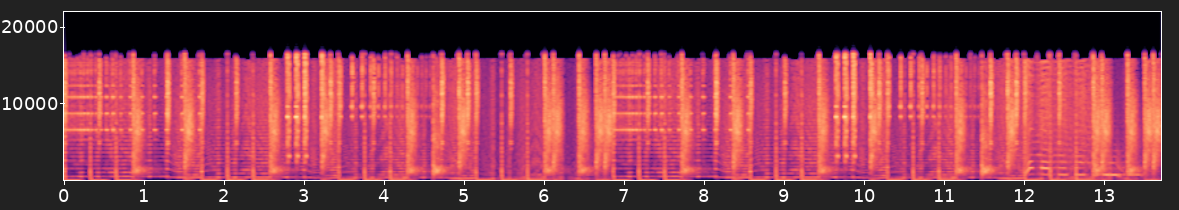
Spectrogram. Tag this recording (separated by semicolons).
bass; drum; drums; dubstep; electro; loop; synth; synthesizer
